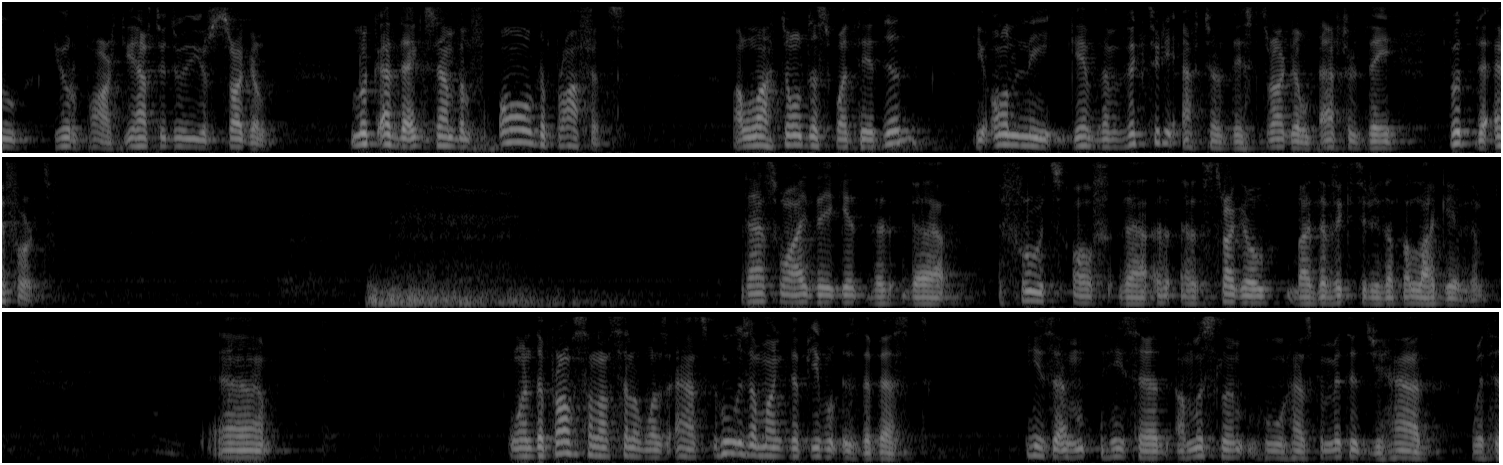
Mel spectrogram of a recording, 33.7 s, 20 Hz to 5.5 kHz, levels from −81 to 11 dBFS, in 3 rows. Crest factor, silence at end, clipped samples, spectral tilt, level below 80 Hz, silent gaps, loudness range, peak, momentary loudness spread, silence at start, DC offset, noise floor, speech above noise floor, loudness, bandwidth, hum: 22 dB; 0 s; under 0.1%; -5.5 dB/octave; -78 dBFS; none; 9 LU; -20 dBFS; 12 LU; 0 s; under 0.1%; -78 dBFS; 37 dB; -42 LUFS; 5.2 kHz; none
